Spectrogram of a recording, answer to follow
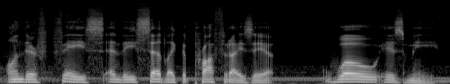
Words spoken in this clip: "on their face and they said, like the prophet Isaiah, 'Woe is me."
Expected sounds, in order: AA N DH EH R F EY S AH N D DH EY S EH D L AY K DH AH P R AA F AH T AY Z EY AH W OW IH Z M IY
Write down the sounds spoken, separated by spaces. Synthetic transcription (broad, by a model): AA N DH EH R F EY S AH N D DH EY S EH D L AY K DH AH P R AA F AH T AY Z EY AH W OW IH Z M IY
